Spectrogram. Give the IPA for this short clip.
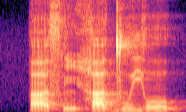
a˨sĩ˨ha˧ du˦jo˦

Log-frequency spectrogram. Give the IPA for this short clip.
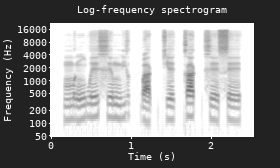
mə˨˩˦ŋwe˧˥xe˧m jə˦˥k̚ɓa˨˩k̚ce˧ ka˦˥k̚ xe˧se˧

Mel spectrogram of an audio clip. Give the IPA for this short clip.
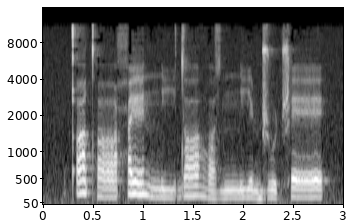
qʼɑ˦t̪ʰɑː˨ ħɛː˦nːiː˨dɒː˦ ɦɒ˨z nːiː˨ɳɖ͡ʐu˨ʈ͡ʂʰɛː˦

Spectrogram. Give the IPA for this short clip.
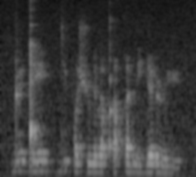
ɖʏǃe | d̪ybɒ ʃyɳəlʊqʼe qene ʎə ɽʏ ɳy

